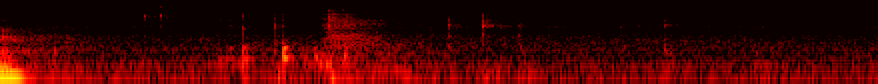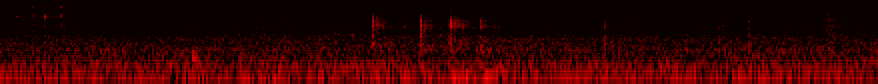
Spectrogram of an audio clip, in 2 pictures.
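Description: Faint, scattered computer keyboard key clicks as code is typed, with pauses between them.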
